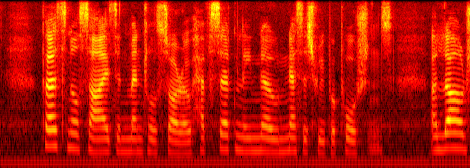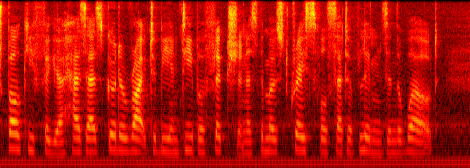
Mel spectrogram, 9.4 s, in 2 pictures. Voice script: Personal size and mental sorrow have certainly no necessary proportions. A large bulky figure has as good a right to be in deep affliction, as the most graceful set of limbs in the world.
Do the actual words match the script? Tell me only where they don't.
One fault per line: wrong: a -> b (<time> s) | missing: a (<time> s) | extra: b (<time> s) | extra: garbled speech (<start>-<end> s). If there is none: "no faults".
no faults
